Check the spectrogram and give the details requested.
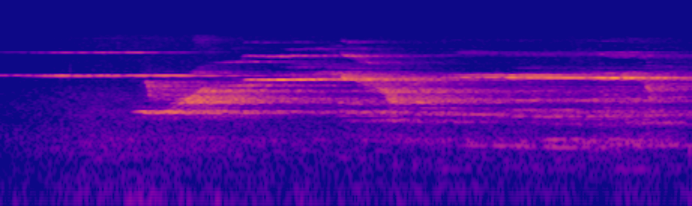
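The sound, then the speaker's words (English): A bull elk bugles: a loud, high-pitched whistling call that rises, holds for several seconds with a reedy, harmonic tone, then slides and fades, with overlapping tones layered underneath. “Bulls make this sound to intimidate other bulls and attract cow elk.”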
